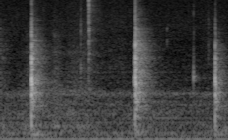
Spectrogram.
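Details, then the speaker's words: Shimano two-piece bonded crank arm with a split spider glue joint from galvanic corrosion, clamped in a vise under light load: three sharp dry creaks in a quiet room, sounding just like a bottom bracket creak. "So you can just about hear that creaking. Imagine that happening every time it was going around. What I wonder is how many people have thought their bottom bracket was creaking and it turned out to be the defect in the crank arm spider."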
